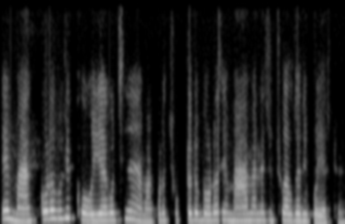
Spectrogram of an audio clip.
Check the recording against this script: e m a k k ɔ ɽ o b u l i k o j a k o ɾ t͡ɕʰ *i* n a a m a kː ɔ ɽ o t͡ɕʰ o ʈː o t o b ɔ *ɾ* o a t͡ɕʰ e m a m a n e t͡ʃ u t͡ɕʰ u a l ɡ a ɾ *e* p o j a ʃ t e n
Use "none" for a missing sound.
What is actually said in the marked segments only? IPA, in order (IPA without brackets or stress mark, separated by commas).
i, ɽ, i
